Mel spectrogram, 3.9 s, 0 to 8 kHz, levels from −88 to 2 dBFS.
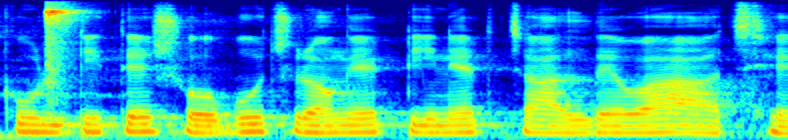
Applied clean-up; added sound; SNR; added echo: none; Tambourine; 1 dB; reverberation time 1.0 s.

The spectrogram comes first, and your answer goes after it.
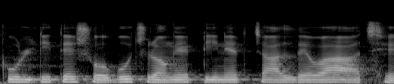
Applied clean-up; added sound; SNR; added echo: none; none; none; none.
